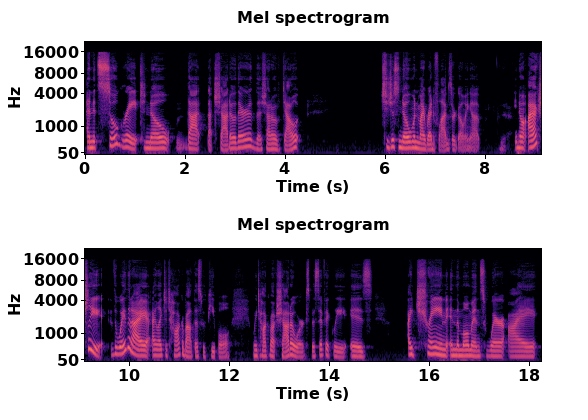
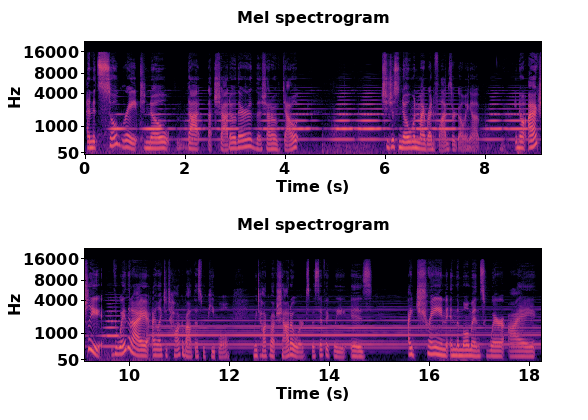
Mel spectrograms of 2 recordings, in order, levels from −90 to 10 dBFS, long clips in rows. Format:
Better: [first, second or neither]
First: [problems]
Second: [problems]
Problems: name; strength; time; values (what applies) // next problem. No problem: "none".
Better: first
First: none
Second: background music; loud; throughout; 4 dB below the speech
